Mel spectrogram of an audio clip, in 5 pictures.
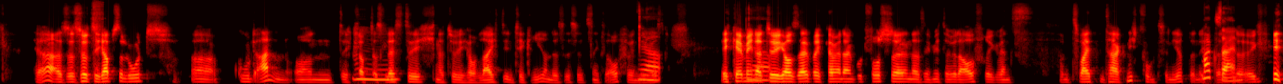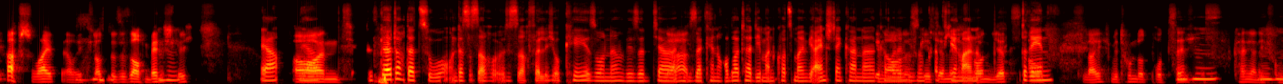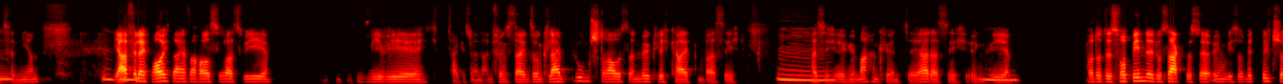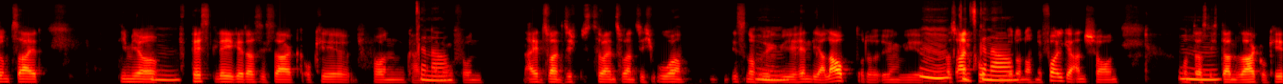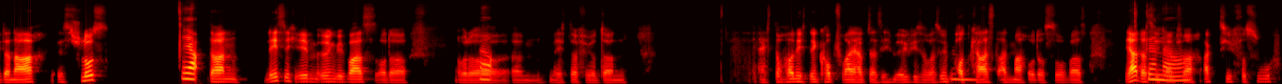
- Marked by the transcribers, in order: other background noise; laughing while speaking: "irgendwie"; chuckle
- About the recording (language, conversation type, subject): German, advice, Wie kann ich meine Bildschirmzeit am Abend reduzieren, damit ich besser einschlafen kann?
